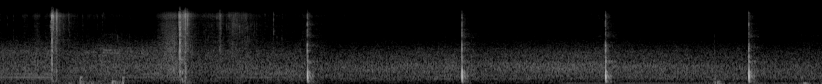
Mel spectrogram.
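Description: Axe chopping into wood: six sharp strikes, one about every one and a half seconds.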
